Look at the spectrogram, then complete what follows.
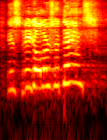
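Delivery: put-on high, slow kid voice; matter-of-fact kid. Son telling dad the price, high kid voice. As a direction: explain it simply like a kid.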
